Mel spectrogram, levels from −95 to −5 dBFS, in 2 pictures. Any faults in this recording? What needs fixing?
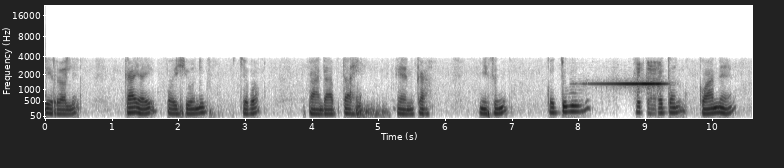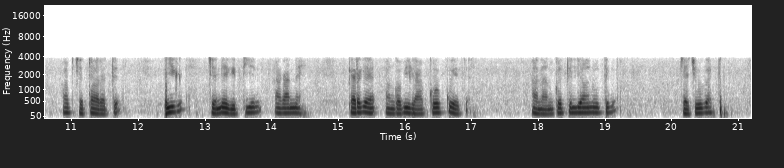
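The whole recording carries G.729 codec damage. Everything above 4 kHz is missing, and the speech has the rough, slightly synthetic texture of a vocal tract filter and pitch predictor driven by sparse pulses, which points to G.729 at 8 kbit/s. The coding damage is plainly audible throughout. To prevent it, carry the call on a wideband or higher-rate codec such as G.722 or Opus rather than G.729.

VoIP packet loss concealed by the speech codec occurs twice. From 0.44 to 0.54 s about 60 ms of audio is missing, which fits two lost packets. From 5.65 to 5.71 s about 30 ms is missing, which fits one. In each gap the decoder repeats its last pitch and filter at falling gain, so the sound is briefly stretched into a buzzy tone or coloured noise that fades, then recovers weakly. To prevent it, improve network reliability or enable forward error correction or redundancy so that lost frames can be rebuilt.

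A loudspeaker feedback squeal runs from 7.86 to 9.54 s. A single tone at 1.3 kHz swells over about a second until it sits about 10 dB above the speech. At that frequency the loudspeaker-to-microphone loop has gain above one, so the tone keeps growing until limiting or a break in the loop stops it. To prevent it, reduce monitor gain, separate or redirect the loudspeaker and microphone, or apply a notch or acoustic echo cancellation.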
